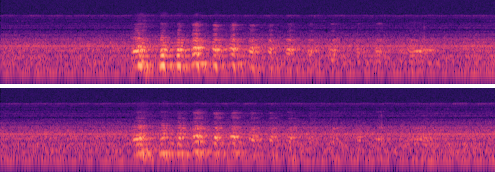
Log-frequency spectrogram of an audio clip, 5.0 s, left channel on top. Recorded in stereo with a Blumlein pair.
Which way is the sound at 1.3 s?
35° left.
